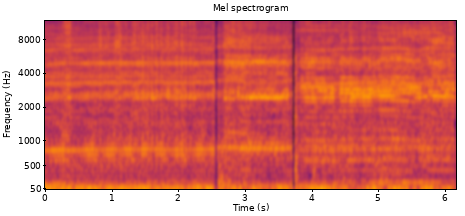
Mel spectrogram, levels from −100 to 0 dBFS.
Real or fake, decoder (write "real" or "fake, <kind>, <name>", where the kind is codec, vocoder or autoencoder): real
